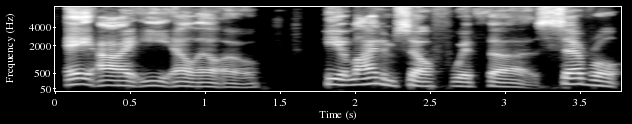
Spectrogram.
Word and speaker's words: Aiello: And Aliello, I hope I'm pronouncing the name right. Alio, it's Aiello.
